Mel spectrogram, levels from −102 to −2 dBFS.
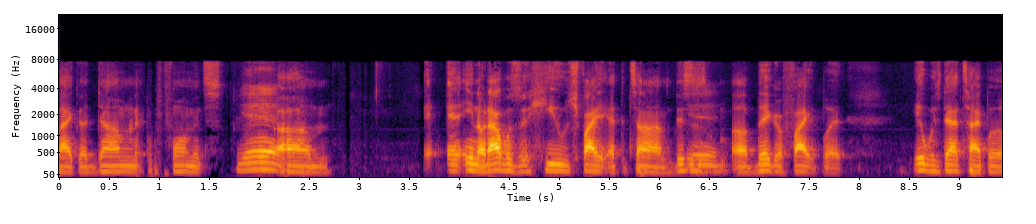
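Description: From 0.66 to 4.08 s the speech breaks up with repeated packet loss, giving the robotic sound typical of a call whose packets keep arriving late or not at all, and it clears just before "you know that was". Around two dozen short holes, none longer than about 43 ms, are each patched by stretching the previous sound, so roughly a sixth of the stretch is synthetic fill and other fragments simply vanish. That rapid, robotic choppiness over several seconds sets it apart from a single isolated dropout. Above 8 kHz the G.722 call path is silent throughout.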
